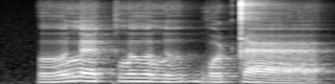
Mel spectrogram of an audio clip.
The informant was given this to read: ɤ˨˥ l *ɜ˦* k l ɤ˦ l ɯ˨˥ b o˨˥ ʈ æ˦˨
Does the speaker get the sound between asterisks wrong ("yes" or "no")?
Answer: yes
